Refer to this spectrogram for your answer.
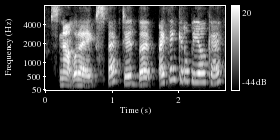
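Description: A woman's voice: high voice, expressive, normal speed. A woman reading a shy young guitarist. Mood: embarrassed. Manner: reserved, brushing off teasing. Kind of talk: script read-through.

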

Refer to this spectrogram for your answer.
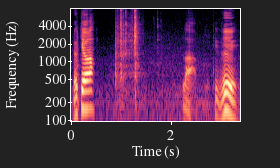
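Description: A man's voice: mid-range voice, huge pitch swings, takes it slowly, gravelly, a little mellow, lo-fi sound, a little hiss or hum, exaggerated voice. A man with a Southern Vietnamese accent playing a poor, easygoing old fisherman who chuckles and hesitates as he talks. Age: older. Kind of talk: fairy-tale drama acting.

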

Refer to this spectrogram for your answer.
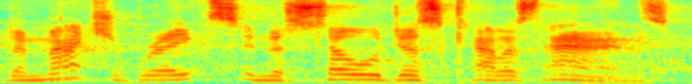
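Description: A man's voice: sits high, a little slow, crowd noise. A man on a book fair panel reading his translated excerpt aloud and explaining it, voicing the characters' lines as he goes. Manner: acts out the characters' lines in shifting voices.

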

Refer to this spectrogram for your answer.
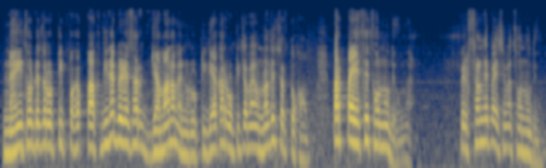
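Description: A woman's voice: a little high, lively intonation, fast, pushed and bright. A woman playing an elderly village mother in a comedy drama, speaking with a Malwai Punjabi accent, insistent and defensive. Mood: coaxing. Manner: insistent, exclaiming, coaxing with her sons.

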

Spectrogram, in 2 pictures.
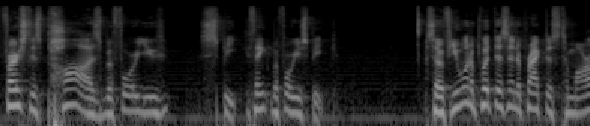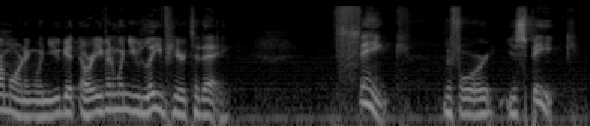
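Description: Bright, high-voiced storytelling pastor. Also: male voice, brisk. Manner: storytelling, acts out voices in his anecdotes. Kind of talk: sermon. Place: church sanctuary.

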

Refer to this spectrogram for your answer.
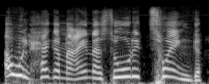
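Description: A woman's voice: high-pitched, expressive, fast. A woman with an Egyptian Arabic accent teaching young children, coaxing them along and answering her own questions. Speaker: kindergarten teacher. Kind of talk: bilingual classroom lesson for young children.

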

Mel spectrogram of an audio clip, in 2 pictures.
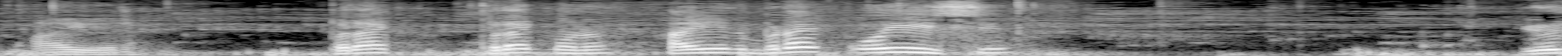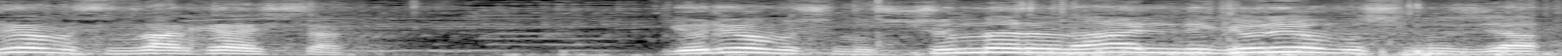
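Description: A man's voice: high-pitched, expressive, fast, pauses often, low-quality recording. A man on a rural dirt road, emotionally pleading and calling to stray dogs, filmed on a handheld phone. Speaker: vlogger. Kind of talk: outdoor vlog feeding stray dogs. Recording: loud outdoor noise behind.

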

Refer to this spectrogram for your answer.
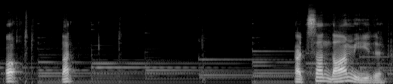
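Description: A young man casually commentating his own gameplay, excitable and repeating words in quick bursts. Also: mid-range voice, gravelly, soft background music. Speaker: gaming YouTuber.

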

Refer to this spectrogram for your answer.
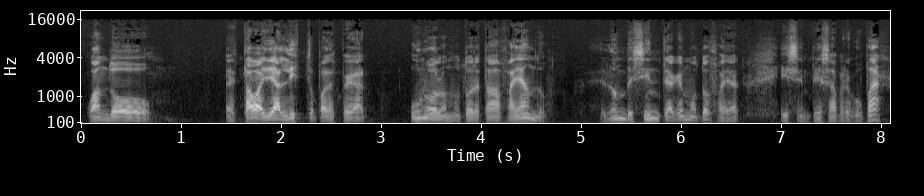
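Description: A man's voice: deep voice, brisk, a little mellow, no echo. A man telling jokes to a live audience, acting out each character's lines. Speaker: stand-up comedian.

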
